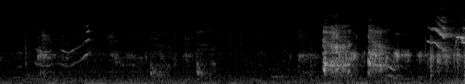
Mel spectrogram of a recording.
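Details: Green Alexandrine parakeets playing and squabbling over toys give thin rising whistled notes, then a burst of loud, rasping screeches near the end over a low indoor background.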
